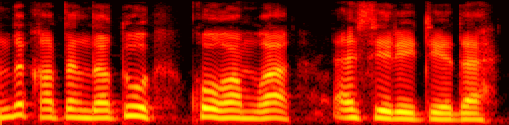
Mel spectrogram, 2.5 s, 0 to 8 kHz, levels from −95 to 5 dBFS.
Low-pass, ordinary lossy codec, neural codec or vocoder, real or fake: none; none; codec, 16 kHz, 8 kbps, FunCodec, trained on LibriTTS, 25 frames a second; fake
